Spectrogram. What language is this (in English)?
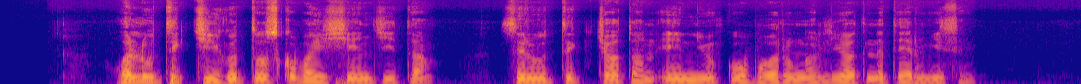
Kalenjin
